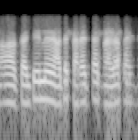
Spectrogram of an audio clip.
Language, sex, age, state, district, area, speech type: Kannada, male, 60+, Karnataka, Mysore, rural, conversation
